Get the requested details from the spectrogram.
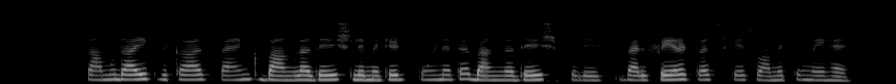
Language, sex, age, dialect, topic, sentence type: Hindi, female, 31-35, Hindustani Malvi Khadi Boli, banking, statement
